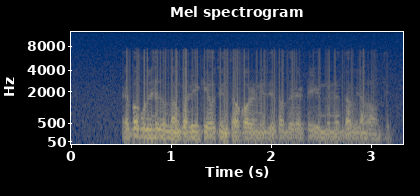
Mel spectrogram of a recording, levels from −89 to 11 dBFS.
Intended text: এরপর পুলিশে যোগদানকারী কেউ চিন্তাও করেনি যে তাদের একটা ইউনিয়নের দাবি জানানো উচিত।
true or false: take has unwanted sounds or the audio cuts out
false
